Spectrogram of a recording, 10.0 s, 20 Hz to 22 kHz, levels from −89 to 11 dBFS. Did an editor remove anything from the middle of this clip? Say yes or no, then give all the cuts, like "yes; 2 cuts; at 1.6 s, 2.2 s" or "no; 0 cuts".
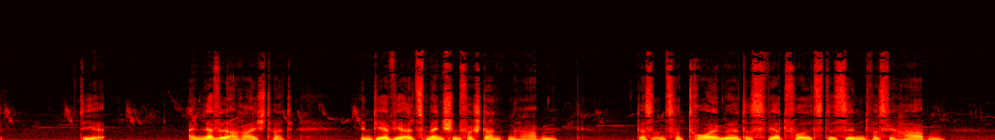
no; 0 cuts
